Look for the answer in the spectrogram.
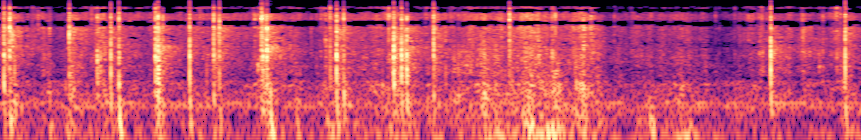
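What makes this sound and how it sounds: Fingertips pinch and pop air-filled bubbles one by one along the edge of a clear plastic bubble wrap sheet. About sixteen sharp, bright snaps ring out, each dying away almost at once, with soft crinkling of the plastic in between.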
